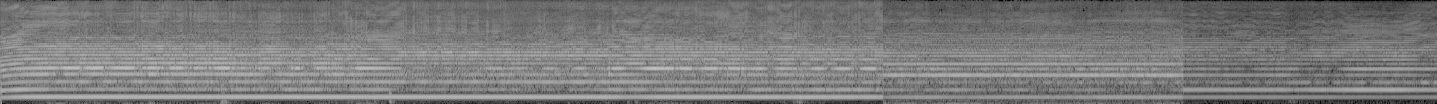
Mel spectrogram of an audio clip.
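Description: Corded electric sander spinning up and running steadily with a high, even motor hum as it sands a fresh tree branch. The hum drops a little in level twice in the second half.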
